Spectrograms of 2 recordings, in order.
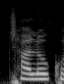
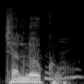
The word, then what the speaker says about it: Chalokwu: am I pronouncing your surname correctly? That's your surname? Yes, sir. Say it. Chalokwu. Chalokwu.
